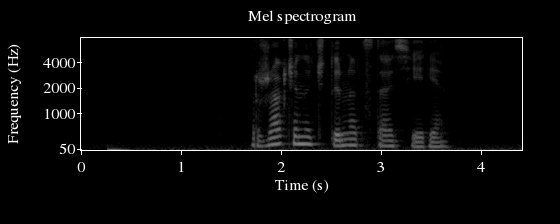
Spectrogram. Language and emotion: Russian, neutral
